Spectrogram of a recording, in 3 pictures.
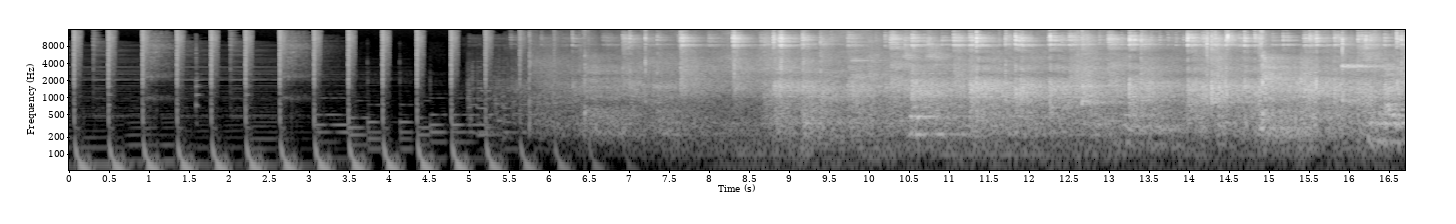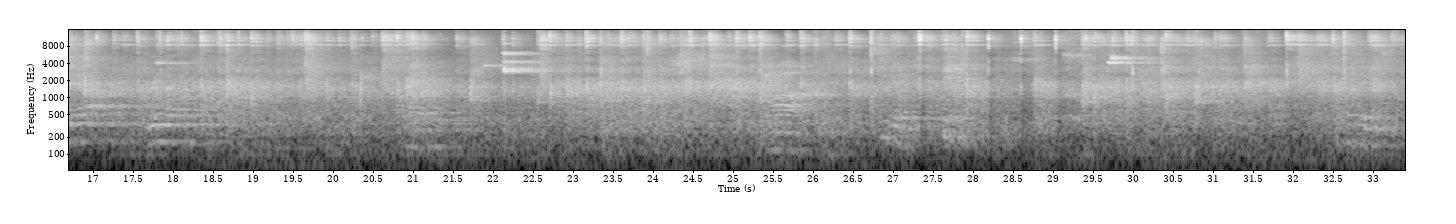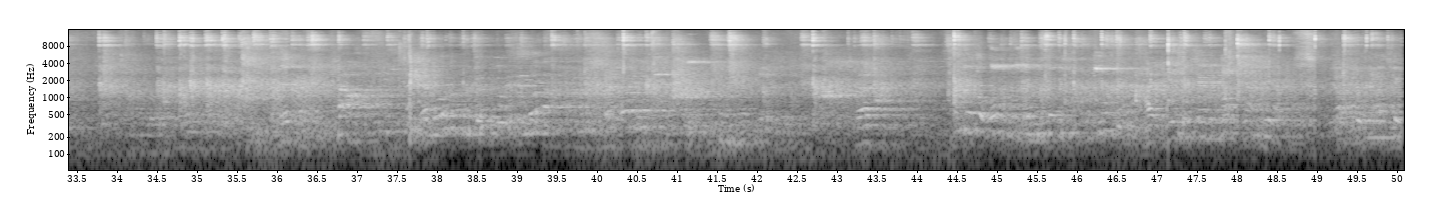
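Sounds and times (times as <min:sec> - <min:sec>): ball bouncing on table: 0:05.6 - 0:38.7, 0:39.4 - 0:48.7
men talking: 0:10.4 - 0:11.8, 0:12.8 - 0:14.0, 0:14.8 - 0:19.0, 0:20.8 - 0:21.8, 0:25.3 - 0:28.5, 0:32.5 - 0:42.6, 0:43.2 - 0:50.0.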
